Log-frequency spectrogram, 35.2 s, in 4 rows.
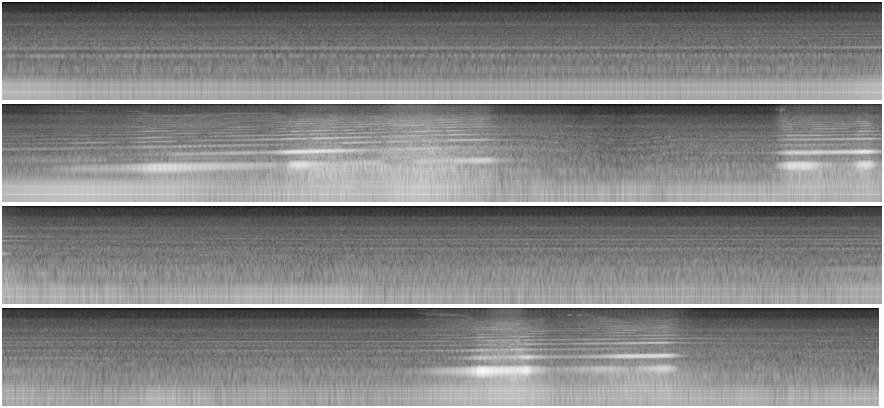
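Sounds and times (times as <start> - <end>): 
2015 Dodge Challenger Hellcat engine during medium drive: 9.0 - 18.9, 23.6 - 35.1.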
